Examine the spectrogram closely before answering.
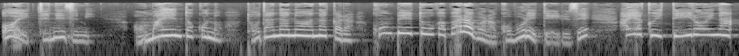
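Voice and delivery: quick, pushy weasel voice; fast talk. Acted. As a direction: rattle it off fast. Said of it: "早口に言いました".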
